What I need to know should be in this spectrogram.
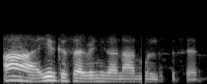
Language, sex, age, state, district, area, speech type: Tamil, male, 18-30, Tamil Nadu, Ariyalur, rural, conversation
